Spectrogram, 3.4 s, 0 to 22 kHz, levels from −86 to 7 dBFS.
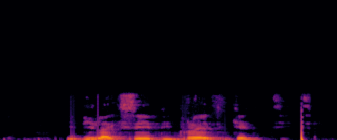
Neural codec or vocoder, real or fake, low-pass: none; real; 7.2 kHz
